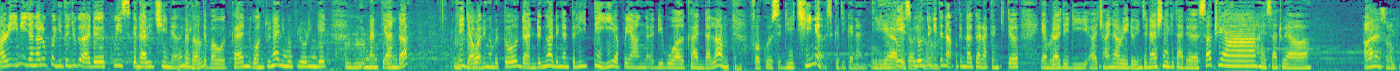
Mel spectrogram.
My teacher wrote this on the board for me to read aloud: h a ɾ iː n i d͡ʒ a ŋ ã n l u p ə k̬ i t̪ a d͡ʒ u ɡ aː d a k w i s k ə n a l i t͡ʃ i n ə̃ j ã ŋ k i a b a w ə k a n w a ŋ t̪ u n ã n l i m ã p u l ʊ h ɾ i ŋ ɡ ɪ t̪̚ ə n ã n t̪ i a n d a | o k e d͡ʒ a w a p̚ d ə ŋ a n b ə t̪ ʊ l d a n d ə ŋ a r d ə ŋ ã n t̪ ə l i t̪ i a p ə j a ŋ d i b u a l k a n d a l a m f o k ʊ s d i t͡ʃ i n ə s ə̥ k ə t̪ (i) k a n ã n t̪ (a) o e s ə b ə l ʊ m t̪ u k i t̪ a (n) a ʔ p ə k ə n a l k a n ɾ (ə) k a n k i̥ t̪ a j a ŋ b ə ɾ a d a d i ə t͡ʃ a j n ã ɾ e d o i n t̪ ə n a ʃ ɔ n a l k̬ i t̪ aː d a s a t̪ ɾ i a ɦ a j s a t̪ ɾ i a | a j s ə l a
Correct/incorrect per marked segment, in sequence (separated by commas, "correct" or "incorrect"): correct, incorrect, correct, incorrect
